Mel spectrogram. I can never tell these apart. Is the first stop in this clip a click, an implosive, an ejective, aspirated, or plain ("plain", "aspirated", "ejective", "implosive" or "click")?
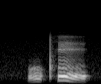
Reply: aspirated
